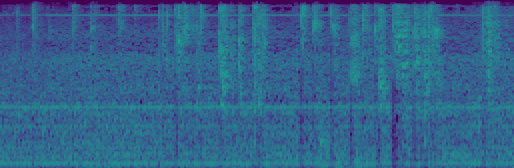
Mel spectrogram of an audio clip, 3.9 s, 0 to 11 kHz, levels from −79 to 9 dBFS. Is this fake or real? real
